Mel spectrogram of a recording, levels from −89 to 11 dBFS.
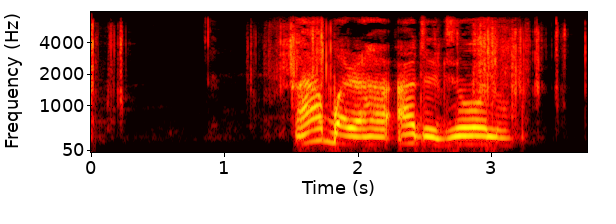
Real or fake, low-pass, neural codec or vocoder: real; 7.2 kHz; none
